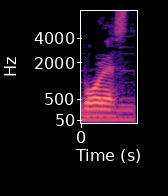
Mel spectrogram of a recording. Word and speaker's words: Borges: Mesela Feridun Attar, Borges diye bir yazar var. Borges diye okunuyor. Bunun dedim ben hikayelerini okurken Feridun Attar'dan habersiz olması imkansız diyordum.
